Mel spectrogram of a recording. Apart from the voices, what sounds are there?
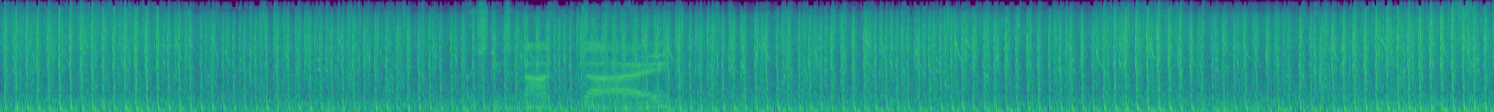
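gunfire in the VR video game VR Citizen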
